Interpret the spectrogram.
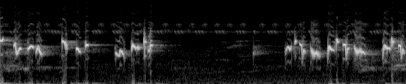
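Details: Quick gurgling notes from a Yellow-vented bulbul, a recording for drawing other bulbuls into song. Two bursts of rapid, slurred chirps are split by a quiet second, and a faint steady high whine runs throughout.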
